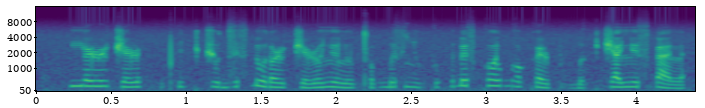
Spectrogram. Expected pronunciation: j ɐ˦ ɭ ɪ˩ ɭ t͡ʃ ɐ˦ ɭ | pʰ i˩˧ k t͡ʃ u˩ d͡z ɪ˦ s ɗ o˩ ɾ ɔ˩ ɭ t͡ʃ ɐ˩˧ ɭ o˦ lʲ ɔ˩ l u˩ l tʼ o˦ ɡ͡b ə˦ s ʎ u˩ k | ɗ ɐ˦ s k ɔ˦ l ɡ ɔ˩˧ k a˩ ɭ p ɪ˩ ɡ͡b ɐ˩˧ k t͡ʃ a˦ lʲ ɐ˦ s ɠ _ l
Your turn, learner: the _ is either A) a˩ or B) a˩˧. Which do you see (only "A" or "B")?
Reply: A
